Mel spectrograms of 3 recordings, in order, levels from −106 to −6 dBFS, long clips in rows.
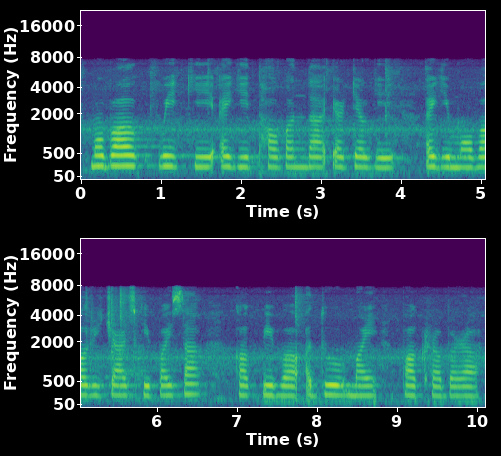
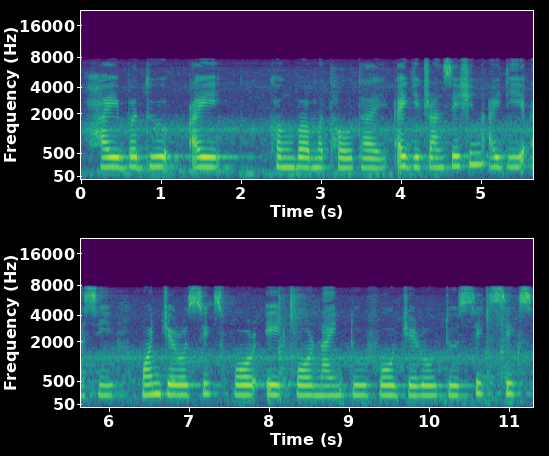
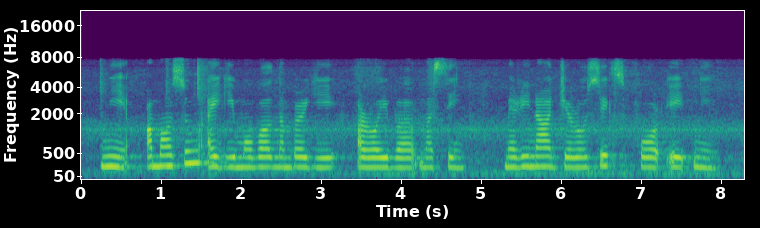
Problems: constant background noise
